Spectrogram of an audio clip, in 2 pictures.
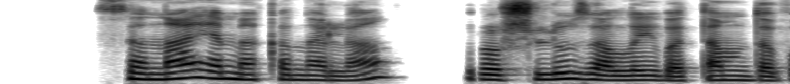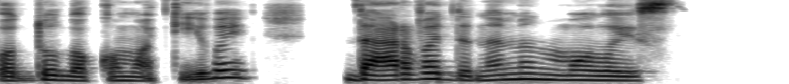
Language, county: Lithuanian, Kaunas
